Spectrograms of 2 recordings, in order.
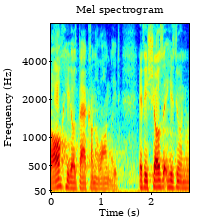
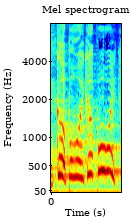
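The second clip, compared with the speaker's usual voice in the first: much higher, bright praise voice; high encouraging praise; 4 dB louder, slower than usual. Shown as a demonstration. Trainer encouraging the dog coming back, high praise. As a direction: cheer the dog on, high and excited. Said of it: "I'm gonna encourage".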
